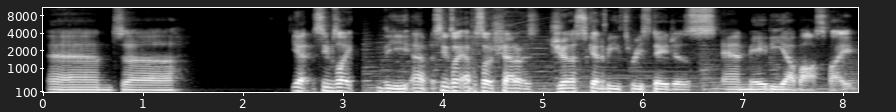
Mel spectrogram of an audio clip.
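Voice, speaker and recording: A man with a lowish voice gives relaxed, off-the-cuff commentary on a video game. He thinks aloud haltingly, and game music plays clearly behind him. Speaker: game streamer. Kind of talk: casual gameplay commentary.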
